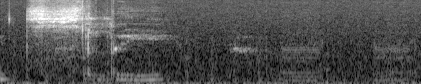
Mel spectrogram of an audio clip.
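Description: A woman speaking softly, close to a whisper: a hissing consonant about a quarter second in and a few quiet syllables that trail off within the first second, then faint room tone.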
